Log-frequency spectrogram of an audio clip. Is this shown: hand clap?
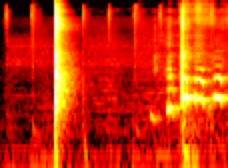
yes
